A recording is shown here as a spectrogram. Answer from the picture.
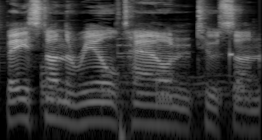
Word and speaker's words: Tucson: real town Tucson right but you spell it like t s or sorry t c o n even I know how to pronounce Tucson Oh you mean Tusan my favorite American town tusin I wonder if people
